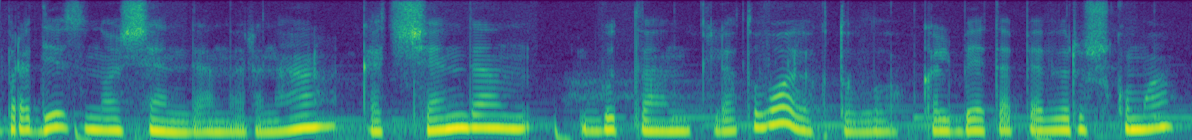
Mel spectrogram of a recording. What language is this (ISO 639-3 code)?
lit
